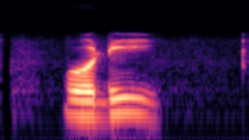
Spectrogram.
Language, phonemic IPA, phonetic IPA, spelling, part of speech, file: Tamil, /oɖiː/, [o̞ɖiː], ஒடி, verb / noun, Ta-ஒடி.ogg
- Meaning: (verb) 1. to break, to break off 2. to be ruined 3. to break, to break off, to snap 4. to ruin; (noun) a sling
